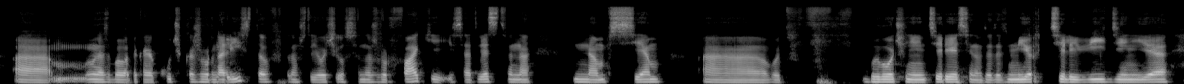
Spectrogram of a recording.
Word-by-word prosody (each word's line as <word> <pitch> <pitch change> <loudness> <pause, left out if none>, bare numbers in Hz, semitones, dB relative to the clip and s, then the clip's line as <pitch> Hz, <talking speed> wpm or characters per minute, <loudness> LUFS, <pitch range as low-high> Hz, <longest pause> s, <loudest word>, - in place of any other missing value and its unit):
эм, 105 -3 -1
у - - -1
нас 110 -1 +2
была 110 -1 0
такая 110 -1 -3
кучка 120 +2 -7
журналистов, 115 +2 -1
потому 110 +1 -8
что 110 - -10
я 110 - 0
учился 110 +1 -5
на 110 - -2
журфаке, 125 +4 -1
и, 110 - -8
соответственно, 115 0 -1 0.4
нам 110 -3 +1
всем, 115 0 +2 0.4
э, 105 -2 0
вот, 105 -1 -6
ф - - -16 0.3
ф - - -10 0.4
был 120 -1 +2
очень 120 -1 +4
интересен 115 0 +3
вот 105 - -6
этот 110 0 -2
мир 115 +1 +4
телевидения, 115 0 +3
115 Hz, 140 wpm, -23 LUFS, 110-120 Hz, 0.4 s, очень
